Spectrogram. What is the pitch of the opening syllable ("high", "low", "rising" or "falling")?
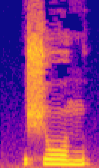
low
